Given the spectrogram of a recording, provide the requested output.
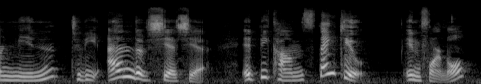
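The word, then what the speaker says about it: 谢: pronunciation of CS yet you can think of it kind of like the word she and a she she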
